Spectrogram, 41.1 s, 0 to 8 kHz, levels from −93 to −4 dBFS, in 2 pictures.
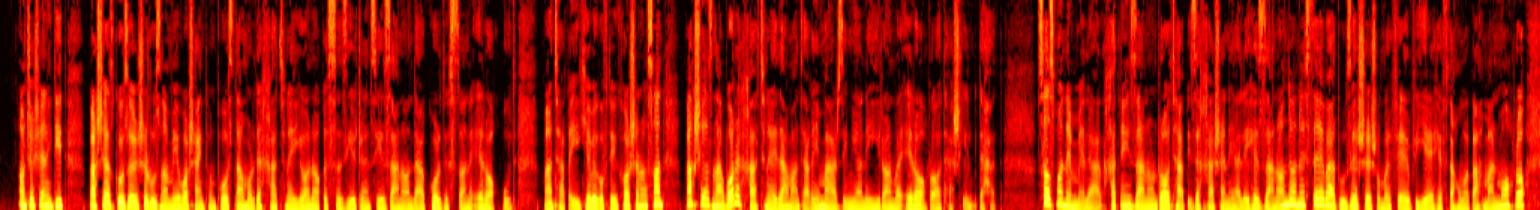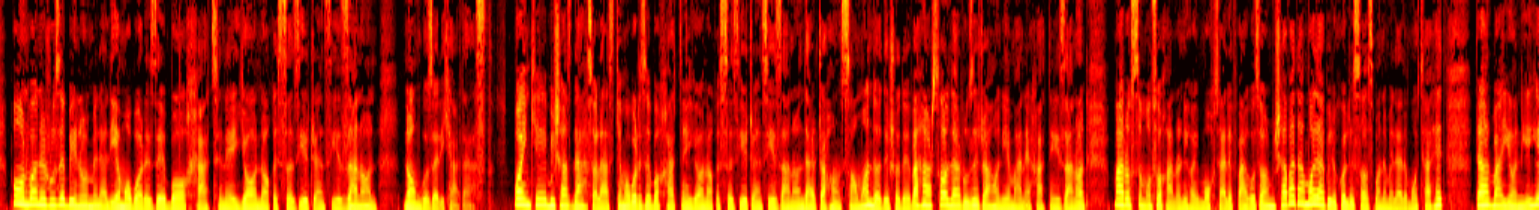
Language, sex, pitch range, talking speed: Persian, female, 155-200 Hz, 170 wpm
